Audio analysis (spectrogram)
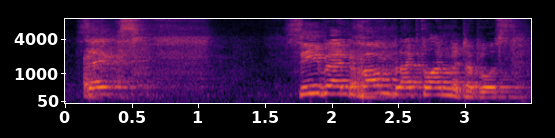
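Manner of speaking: high, loud coaching yells; shouting encouragement. Real, not acted. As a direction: push hard through every rep. Coach shouting reps at lifter.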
